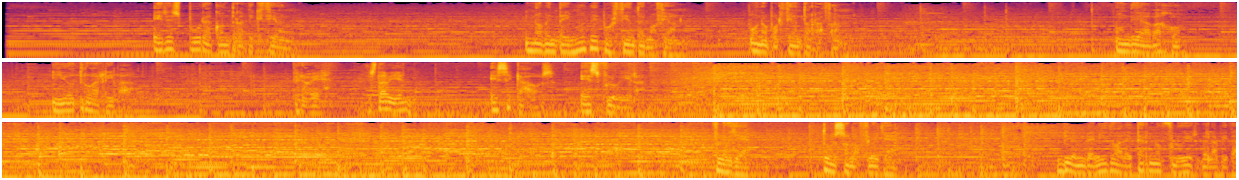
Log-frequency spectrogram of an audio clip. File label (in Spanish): Spot inspiracional; Quokka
